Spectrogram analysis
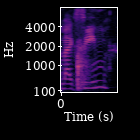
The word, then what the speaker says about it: Maxime: pronouncing that well. It's my Cajun roots. Madame Maxime.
